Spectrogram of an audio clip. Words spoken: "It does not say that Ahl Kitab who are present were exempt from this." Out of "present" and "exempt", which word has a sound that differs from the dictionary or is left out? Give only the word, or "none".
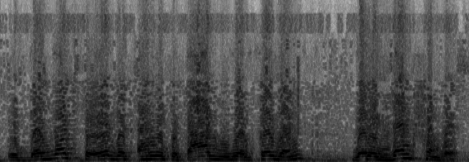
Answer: exempt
